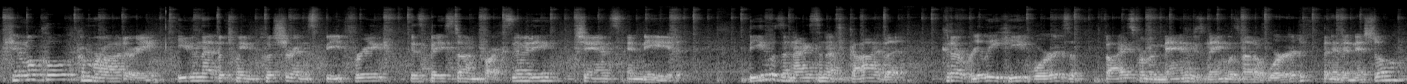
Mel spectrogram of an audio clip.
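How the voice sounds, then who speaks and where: A man's voice: mid-range voice, animated, normal speed, background noise. A man performing live spoken-word storytelling in a wry, theatrical, articulate way. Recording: roomy live venue, distant mic, music. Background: electronic beats and music.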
